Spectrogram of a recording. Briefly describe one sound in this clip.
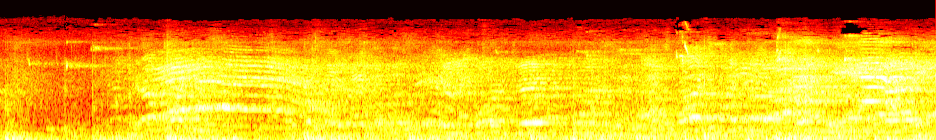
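Spectators shout and cheer from nearby seats.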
